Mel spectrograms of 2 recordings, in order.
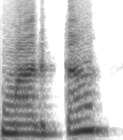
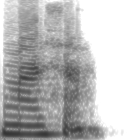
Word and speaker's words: Marta: Yes, my name is Marta, not Martha. Marta, no H.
